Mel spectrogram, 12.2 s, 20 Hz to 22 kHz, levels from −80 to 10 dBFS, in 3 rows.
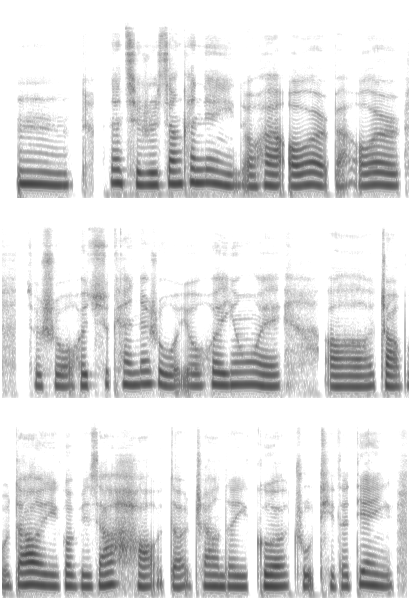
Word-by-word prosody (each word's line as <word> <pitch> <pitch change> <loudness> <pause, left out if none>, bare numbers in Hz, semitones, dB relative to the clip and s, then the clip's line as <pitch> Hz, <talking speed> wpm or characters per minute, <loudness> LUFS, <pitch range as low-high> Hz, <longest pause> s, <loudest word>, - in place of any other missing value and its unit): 嗯， 225 -3 +2 0.4
那 245 -1 +2
其 230 -2 -1
实 215 0 +3
像 230 +2 +2
看 245 +1 +2
电 245 -2 +1
影 205 -2 -1
的 200 -2 -4
话， 205 0 +1
偶 200 0 +3
尔 215 -2 +3
吧， - - -8
偶 205 - -1
尔 210 -1 +1 0.3
就 200 -2 -6
是 195 - -5
我 190 0 -2
会 200 - 0
去 200 +3 -6
看。 220 -1 -2
但 230 +1 0
是 230 -1 -2
我 195 -2 -1
又 200 0 -4
会 210 0 +1
因 220 +1 0
为， 195 -2 +1 0.4
呃， 185 0 0
找 190 -2 +2
不 195 - -8
到 215 +2 +6
一 195 -1 +1
个 200 +1 0
比 190 0 -1
较 200 +2 +2
好 195 -3 -1
的 185 +2 -3
这 200 - -4
样 195 -1 +2
的 185 0 0
一 185 0 +1
个 195 -1 +4
主 190 - -3
题 190 - -7
的 190 +1 -3
电 215 +2 +2
影， 195 +1 -3
205 Hz, 235 characters per minute, -22 LUFS, 195-220 Hz, 0.4 s, 到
